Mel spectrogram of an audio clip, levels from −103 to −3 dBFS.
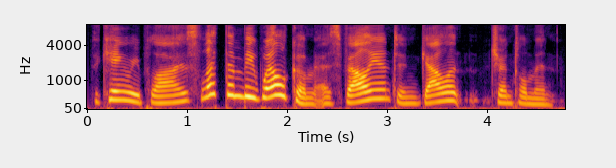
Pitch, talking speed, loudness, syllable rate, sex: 235 Hz, 150 wpm, -17 LUFS, 4.2 syllables/s, female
